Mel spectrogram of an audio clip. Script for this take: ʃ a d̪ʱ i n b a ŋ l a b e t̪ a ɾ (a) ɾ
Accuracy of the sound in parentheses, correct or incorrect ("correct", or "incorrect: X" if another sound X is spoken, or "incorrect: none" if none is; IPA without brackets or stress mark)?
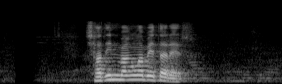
incorrect: e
